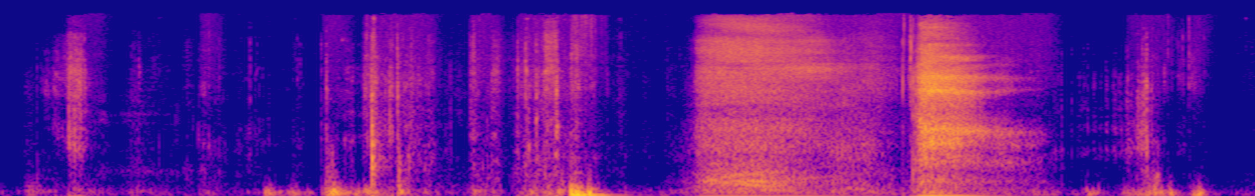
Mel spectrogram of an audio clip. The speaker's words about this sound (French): Attention, je vais ouvrir le livre.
